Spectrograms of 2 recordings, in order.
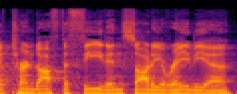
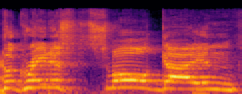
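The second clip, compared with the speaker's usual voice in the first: slow, higher, louder ring announcer; 13 semitones higher, 4 dB louder, much slower than usual. Pretend. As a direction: hype him like a ring announcer. Hyping the Hall of Famer.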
